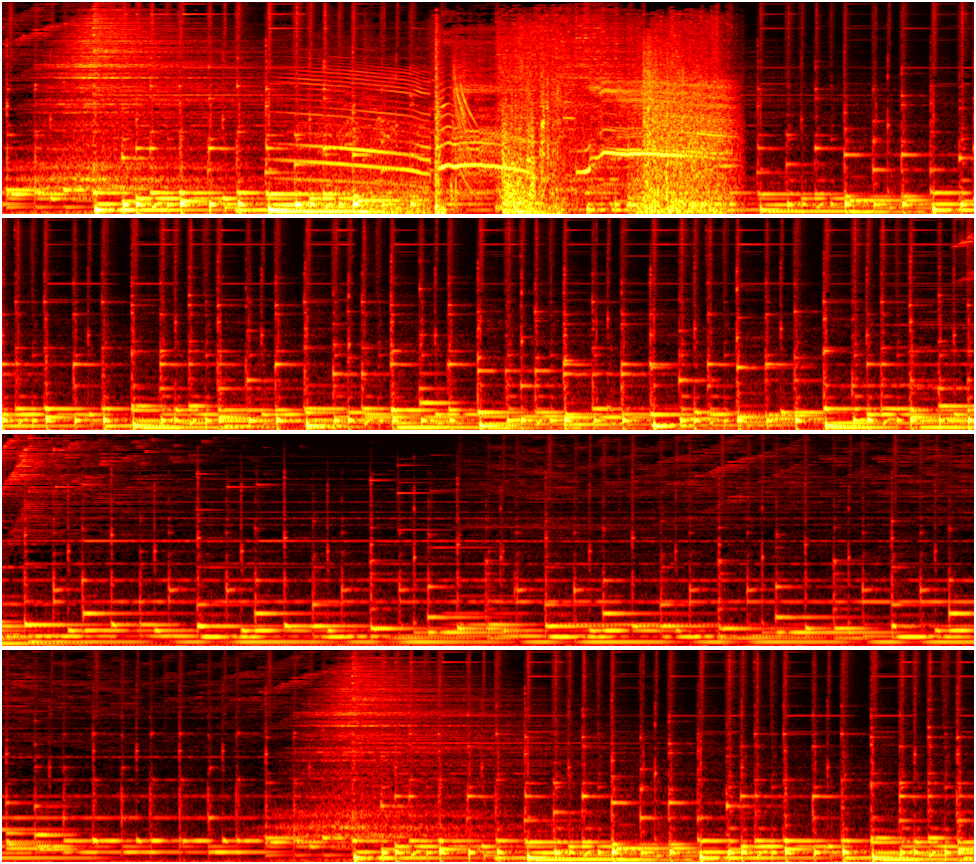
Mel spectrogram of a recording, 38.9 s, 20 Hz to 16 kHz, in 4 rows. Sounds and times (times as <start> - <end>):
Music: 0.0 - 38.8.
